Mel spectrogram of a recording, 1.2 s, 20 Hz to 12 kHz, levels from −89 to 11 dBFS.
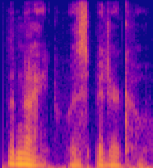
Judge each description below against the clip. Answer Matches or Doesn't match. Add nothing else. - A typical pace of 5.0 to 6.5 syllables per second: Matches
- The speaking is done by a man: Matches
